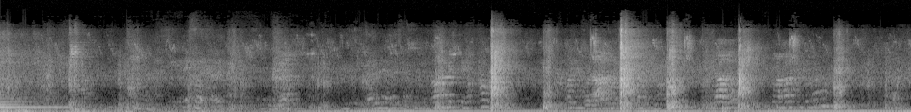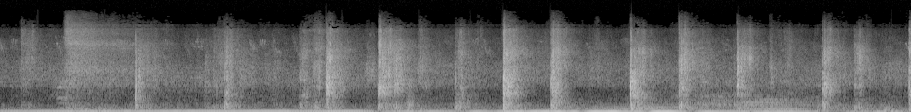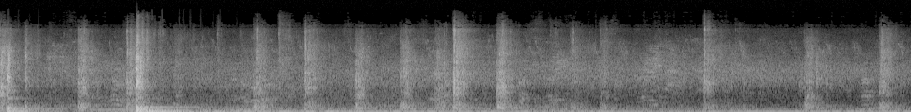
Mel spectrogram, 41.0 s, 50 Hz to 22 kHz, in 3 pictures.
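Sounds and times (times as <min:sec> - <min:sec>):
low rumble: 0:00.0 - 0:06.5, 0:13.6 - 0:37.0
padel ball knocks: 0:26.0 - 0:35.2.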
